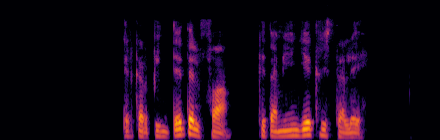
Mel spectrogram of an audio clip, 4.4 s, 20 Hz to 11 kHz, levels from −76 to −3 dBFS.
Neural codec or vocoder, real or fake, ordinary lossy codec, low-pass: none; real; Opus, 32 kbps; 7.2 kHz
